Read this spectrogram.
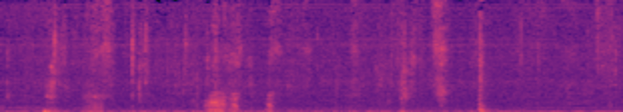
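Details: Six-week-old English Bulldog puppies, tri-colour brothers Bruno, Harvey and Buzz with black or blue coats, indoors; a few short soft whimpers and small growly vocalisations scattered over a constant low hum, with faint rustling.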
